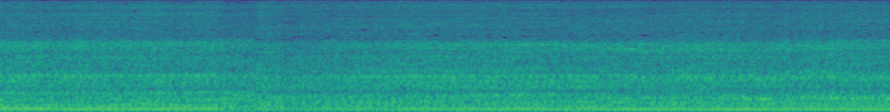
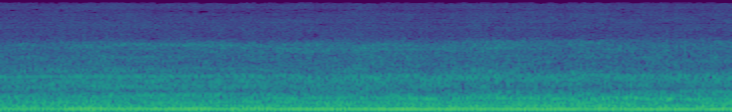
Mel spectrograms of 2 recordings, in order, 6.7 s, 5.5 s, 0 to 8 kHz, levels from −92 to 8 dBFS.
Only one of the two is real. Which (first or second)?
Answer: first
